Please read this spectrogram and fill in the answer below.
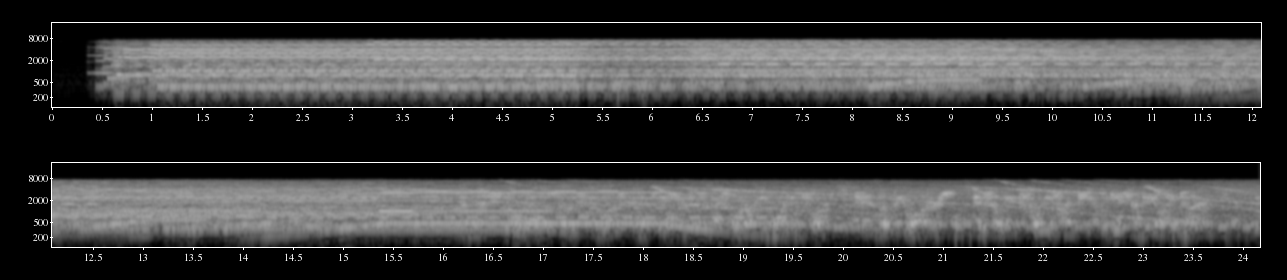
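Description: A bank of NOAA weather alert radios sounding their alarms at once as a Special Marine Warning comes in: a loud, dense chord of steady alert tones. From about eight seconds in, rising and falling siren-like sweeps join and thicken toward the end.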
